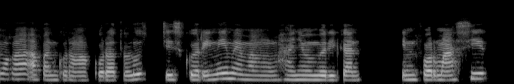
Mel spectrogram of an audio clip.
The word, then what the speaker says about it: Chi-square: Pertama, bacanya bukan Chi-square tapi Chi-square. Jadi ini Ya Pak. apa namanya pronunciation untuk uji statistik ini adalah Chi-square.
